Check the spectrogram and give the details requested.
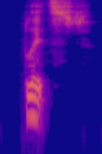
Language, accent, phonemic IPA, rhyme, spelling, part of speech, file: English, Australia, /blɪtst/, -ɪtst, blitzed, verb / adjective, En-au-blitzed.ogg
- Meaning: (verb) simple past and past participle of blitz; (adjective) Drunk; wasted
